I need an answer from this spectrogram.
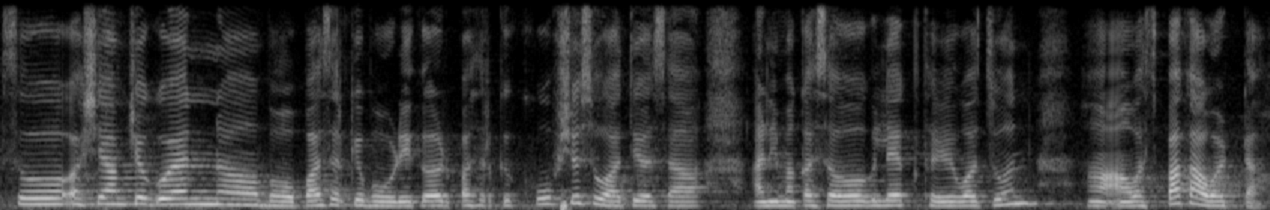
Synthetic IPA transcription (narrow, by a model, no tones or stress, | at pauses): sɔəɕẽamt͡ɕẽɡojanbʱəwpasəɾkebʱowɽikəɾpasəɾkʰekʰuːbɕisuʋat̪iəsaː | ɽ̃im̤akasəʋəɡlekt̪ʰəɭeʋat͡suːn | a̰ʋət͡spakaʋəɽt̪a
